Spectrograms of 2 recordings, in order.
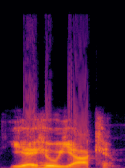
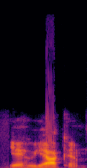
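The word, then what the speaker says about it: Jehoiakim: I believe it is pronounced Yehoiakim. Yehoiakim.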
